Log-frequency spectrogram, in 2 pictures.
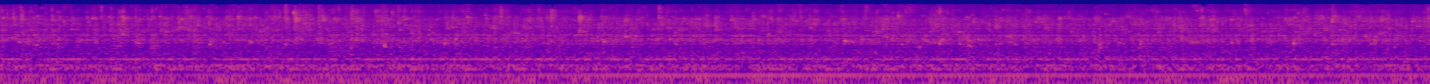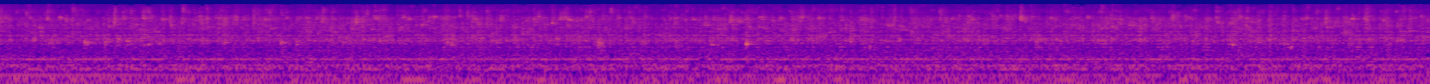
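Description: Saltwater aquarium's water circulation running: a steady trickling, bubbling water sound with a constant low hum underneath.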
